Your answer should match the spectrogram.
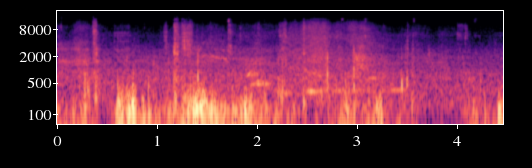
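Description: Footsteps on a handheld camera's microphone, heard as irregular low thuds, with faint distant voices in the middle.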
